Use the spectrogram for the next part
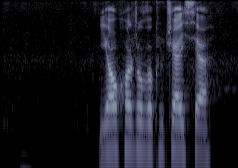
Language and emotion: Russian, angry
